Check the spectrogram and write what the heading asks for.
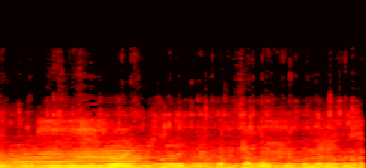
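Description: A young calf bawling once, a call about a second long near the start, over background voices of a crowd.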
